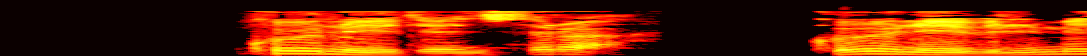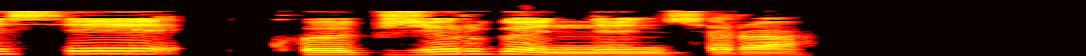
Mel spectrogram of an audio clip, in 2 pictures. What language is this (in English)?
Kazakh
